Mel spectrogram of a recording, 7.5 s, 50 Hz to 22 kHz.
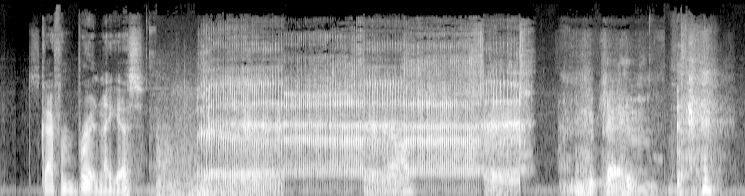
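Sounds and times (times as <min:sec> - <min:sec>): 
speech: 0:00.3 - 0:02.1, 0:05.9 - 0:07.2
extremely loud sustained record-breaking burp: 0:01.9 - 0:06.5
laughter: 0:05.7 - 0:07.3.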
